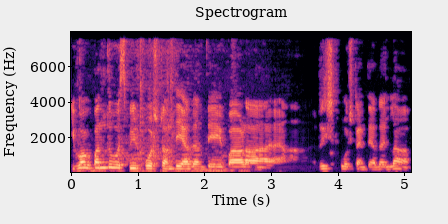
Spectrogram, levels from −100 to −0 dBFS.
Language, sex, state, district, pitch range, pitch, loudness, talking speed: Kannada, male, Karnataka, Bellary, 125-160 Hz, 135 Hz, -17 LUFS, 130 wpm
